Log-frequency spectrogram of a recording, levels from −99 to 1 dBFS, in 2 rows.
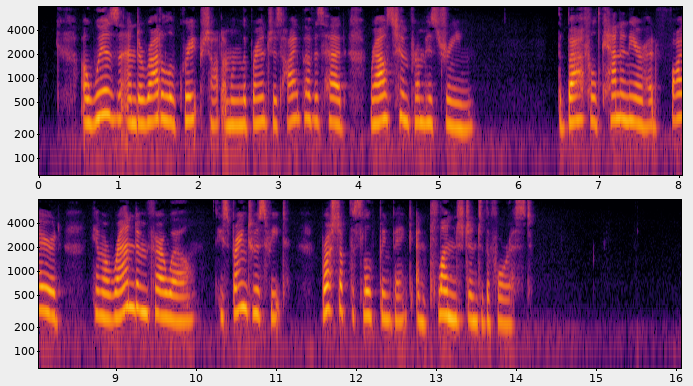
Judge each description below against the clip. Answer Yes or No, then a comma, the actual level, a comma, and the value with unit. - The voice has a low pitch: No, very high, 280 Hz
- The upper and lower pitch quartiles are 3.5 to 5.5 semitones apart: No, narrow, 2.5 semitones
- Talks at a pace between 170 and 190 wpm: No, average, 160 wpm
